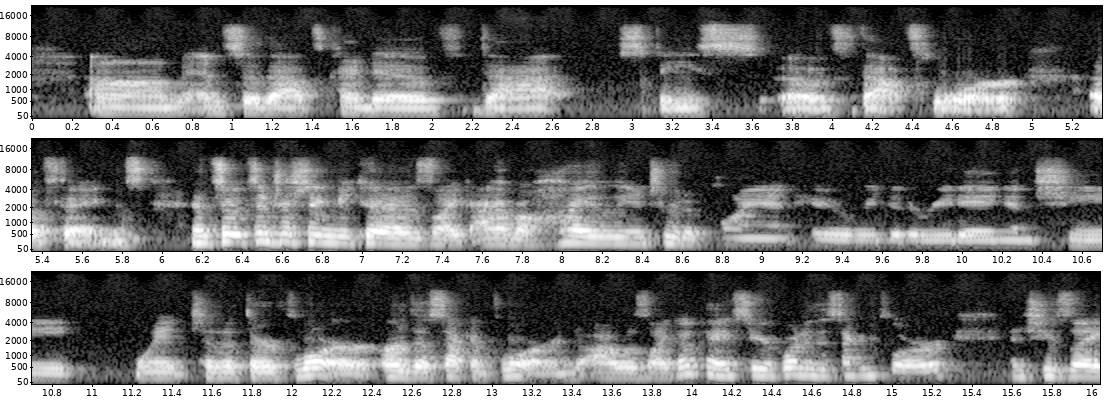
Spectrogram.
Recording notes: We apologize for any sound interruptions (there were a few on this one oops!) and differences in quality, as we both are connecting in from home over a zoom call.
